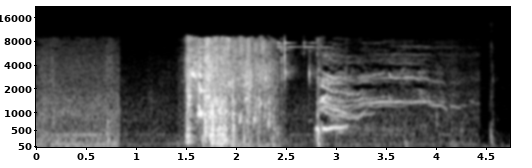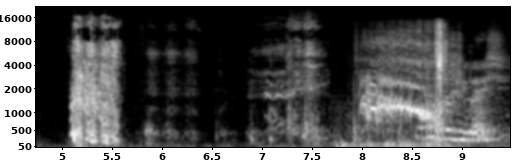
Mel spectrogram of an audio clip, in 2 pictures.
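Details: Dog sneezing: short sharp nasal bursts, mixed with people talking and reacting nearby.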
